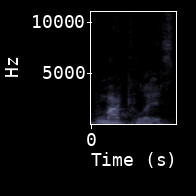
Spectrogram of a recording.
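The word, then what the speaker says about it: BLK LST: up here and there they're called Blacklist but they spell it BL K LST and they've appeared on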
